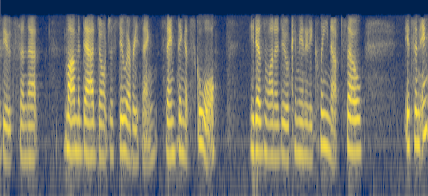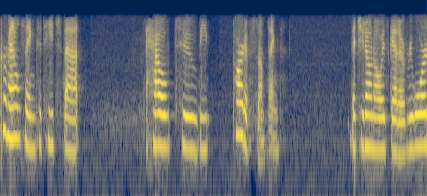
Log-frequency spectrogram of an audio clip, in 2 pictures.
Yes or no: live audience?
no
